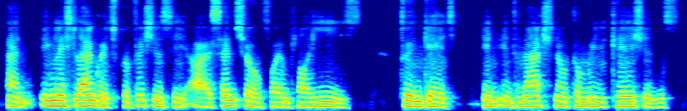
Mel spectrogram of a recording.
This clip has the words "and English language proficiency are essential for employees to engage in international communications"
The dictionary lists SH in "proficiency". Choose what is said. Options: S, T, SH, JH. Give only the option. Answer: SH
